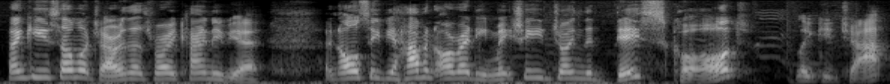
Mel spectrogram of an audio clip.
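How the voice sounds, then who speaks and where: A man's voice: high-pitched, big pitch swings, fast. A man with a Yorkshire accent, casually chatting at his desk on a live stream, reading viewers' messages, joking, teasing and laughing often. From Northern England.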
